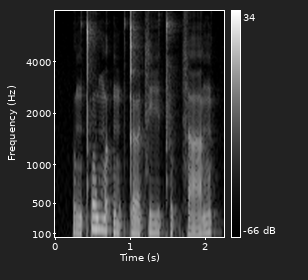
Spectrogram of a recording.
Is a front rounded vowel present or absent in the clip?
present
